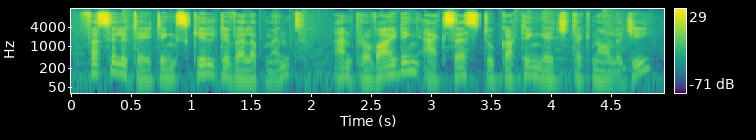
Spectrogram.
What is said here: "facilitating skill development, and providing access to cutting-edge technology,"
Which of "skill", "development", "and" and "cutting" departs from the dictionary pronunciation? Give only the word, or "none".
none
